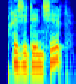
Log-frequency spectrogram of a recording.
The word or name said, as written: præsidentiel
